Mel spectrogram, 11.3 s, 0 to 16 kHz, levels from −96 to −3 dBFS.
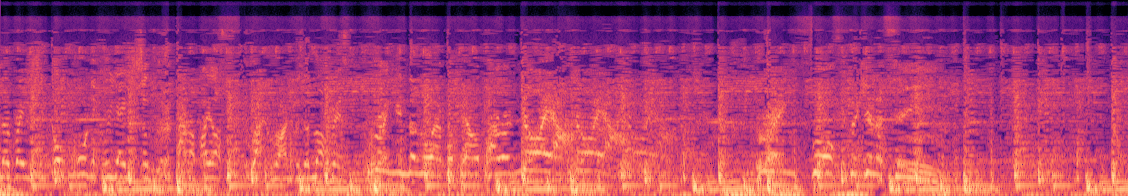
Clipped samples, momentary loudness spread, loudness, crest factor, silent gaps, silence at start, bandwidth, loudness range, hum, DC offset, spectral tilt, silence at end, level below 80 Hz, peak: under 0.1%; 5 LU; -17 LUFS; 16 dB; none; 0 s; 16 kHz; 1 LU; none; under 0.1%; -5 dB/octave; 0 s; -28 dBFS; 0 dBFS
